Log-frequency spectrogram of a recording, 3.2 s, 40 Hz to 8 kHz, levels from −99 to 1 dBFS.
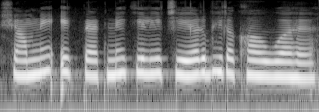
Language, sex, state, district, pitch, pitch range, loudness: Hindi, female, Bihar, Patna, 240 Hz, 230-250 Hz, -12 LUFS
